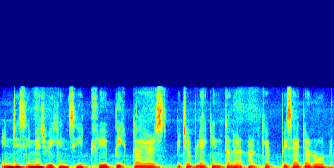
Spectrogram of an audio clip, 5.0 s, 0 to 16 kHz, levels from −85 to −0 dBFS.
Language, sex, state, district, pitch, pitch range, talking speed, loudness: English, male, Arunachal Pradesh, Lower Dibang Valley, 115 Hz, 110-125 Hz, 225 wpm, -13 LUFS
